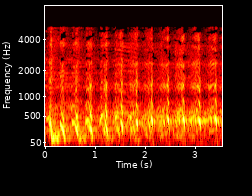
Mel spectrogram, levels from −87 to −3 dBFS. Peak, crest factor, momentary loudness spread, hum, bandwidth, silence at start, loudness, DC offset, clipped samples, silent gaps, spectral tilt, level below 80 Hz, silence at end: -4 dBFS; 16 dB; 4 LU; none; 5.4 kHz; 0 s; -21 LUFS; under 0.1%; under 0.1%; none; -12 dB/octave; -44 dBFS; 0 s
